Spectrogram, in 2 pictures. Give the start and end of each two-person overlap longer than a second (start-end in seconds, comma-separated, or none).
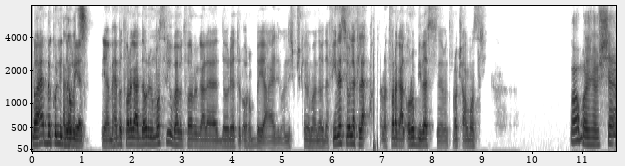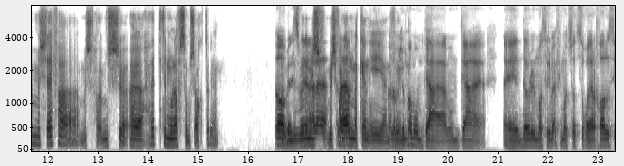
16.6-18.1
